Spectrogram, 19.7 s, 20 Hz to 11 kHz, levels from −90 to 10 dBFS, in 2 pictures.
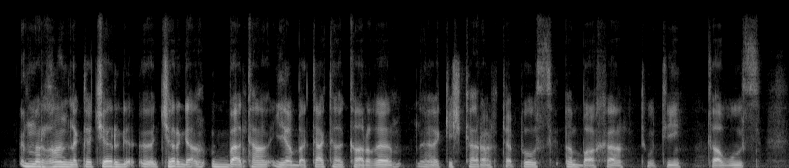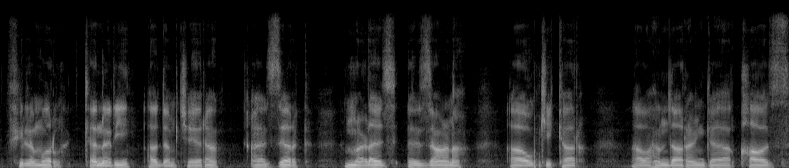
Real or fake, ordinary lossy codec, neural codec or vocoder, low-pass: fake; none; codec, 24 kHz, 6 kbps, HILCodec; 9.9 kHz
